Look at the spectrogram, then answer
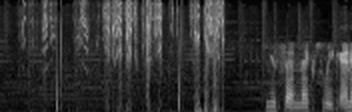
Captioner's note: audio fast forwards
